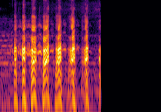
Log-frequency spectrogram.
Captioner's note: laughs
